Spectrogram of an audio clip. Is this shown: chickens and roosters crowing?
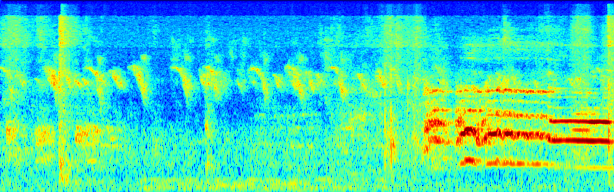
yes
